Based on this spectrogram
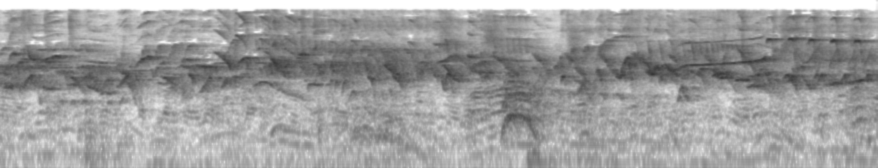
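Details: White-rumped shama singing a dense, varied stream of whistled and chattering phrases, with quick rising and falling notes and sharp high accents, continuous throughout over a busy background of other chirps.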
